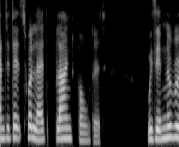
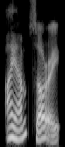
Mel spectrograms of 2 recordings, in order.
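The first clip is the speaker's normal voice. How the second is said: plain reading voice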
